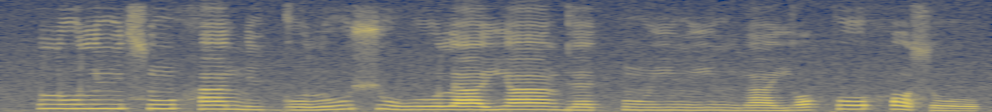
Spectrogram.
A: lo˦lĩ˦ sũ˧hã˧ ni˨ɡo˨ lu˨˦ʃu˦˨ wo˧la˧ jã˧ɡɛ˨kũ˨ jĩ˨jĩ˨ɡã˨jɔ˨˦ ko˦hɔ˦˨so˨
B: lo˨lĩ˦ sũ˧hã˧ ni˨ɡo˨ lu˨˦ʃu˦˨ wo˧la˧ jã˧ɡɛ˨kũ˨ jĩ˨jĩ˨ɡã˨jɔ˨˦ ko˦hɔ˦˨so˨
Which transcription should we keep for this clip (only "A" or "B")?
A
